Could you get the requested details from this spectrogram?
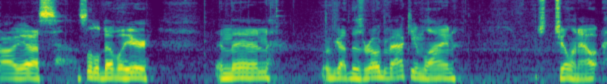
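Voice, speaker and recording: At a very slow pace, a man speaks in a fairly high pitch with fairly even intonation, and audible room echo surrounds his voice. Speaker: car restoration youtuber. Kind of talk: casual garage tutorial. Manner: slow, tentative.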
